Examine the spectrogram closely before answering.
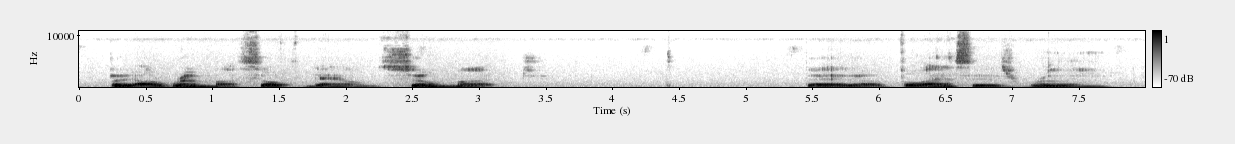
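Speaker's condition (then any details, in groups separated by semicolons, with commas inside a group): Multiple sclerosis; about 28 years since onset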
